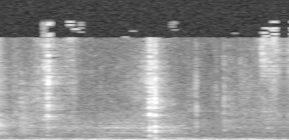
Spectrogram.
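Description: A deck of cards being shuffled, with a few crisp, papery riffling bursts over a steady low rumble.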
